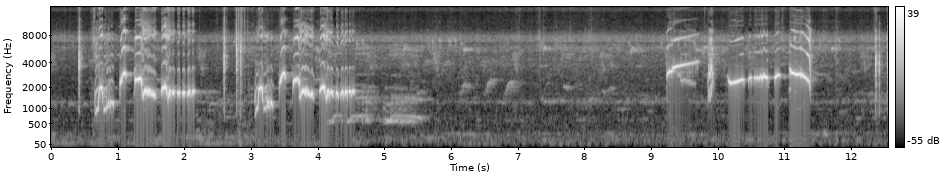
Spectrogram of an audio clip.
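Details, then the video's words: Fighter murai batu (white-rumped shama) delivering sharp, clear shrill phrases: rapid jumbled whistles in two bursts, a quieter lower warble, then higher slurred and upswept notes after a long pause, with occasional click-like ticks. "AKSI MURAI FIGHTER 2 LENGKINGAN SUARA TAJAM & JERNIH"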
